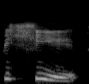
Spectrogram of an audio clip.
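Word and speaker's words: bixie: Escreve com B, mas pronuncia pichie.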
